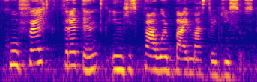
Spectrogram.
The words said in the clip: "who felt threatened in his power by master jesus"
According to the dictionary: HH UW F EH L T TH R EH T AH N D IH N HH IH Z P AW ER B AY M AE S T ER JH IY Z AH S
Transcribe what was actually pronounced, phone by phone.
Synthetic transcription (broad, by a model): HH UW F EH L T TH R EH T AH N D IH N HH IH S P AW ER B AY M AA S T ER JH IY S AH S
